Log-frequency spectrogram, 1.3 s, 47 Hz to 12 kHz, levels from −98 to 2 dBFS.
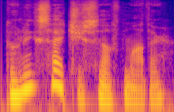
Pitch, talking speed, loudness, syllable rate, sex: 105 Hz, 185 wpm, -17 LUFS, 6.3 syllables/s, male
